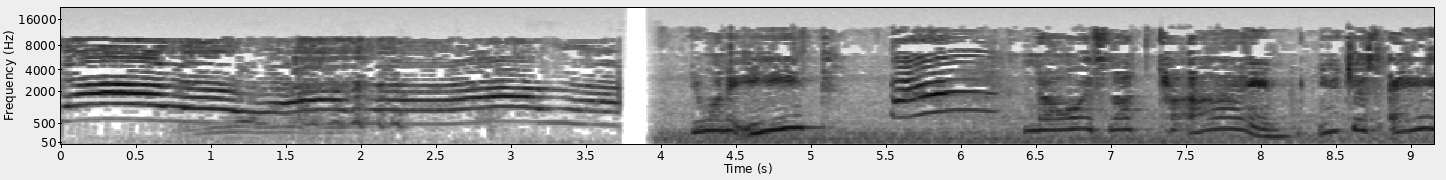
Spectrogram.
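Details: Domestic cat 'talking' among a compilation of cats said to speak English: one long, steady drawn-out meow, then several short meows that rise and fall. A person speaks to the cat about eating, and soft music plays.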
